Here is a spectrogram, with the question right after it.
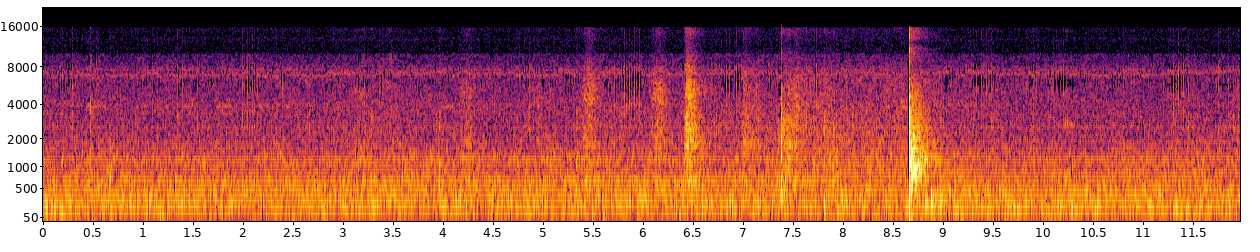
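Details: Quiet indoor room hum with a few soft knocks and one sharp click near the end, no animal voice heard.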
